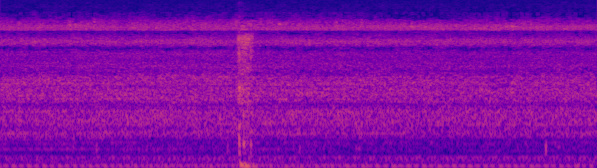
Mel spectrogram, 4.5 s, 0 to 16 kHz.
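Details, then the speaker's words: Ford F100 on swapped Crown Victoria frame and V8 drivetrain, just after first start following wiring: steady low V8 idle with even smooth pulse, one brief clatter, slight throttle given; runs cleanly. "Sounds good too. Sounds pretty good. A little bit of gas. Sounds pretty good."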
